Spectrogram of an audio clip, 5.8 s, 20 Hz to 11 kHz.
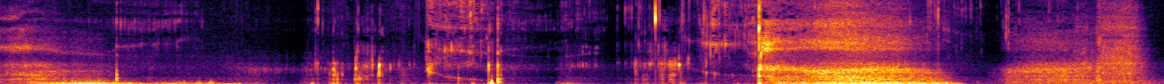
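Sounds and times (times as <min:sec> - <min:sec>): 
sipping and swallowing a drink: 0:00.4 - 0:04.9.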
